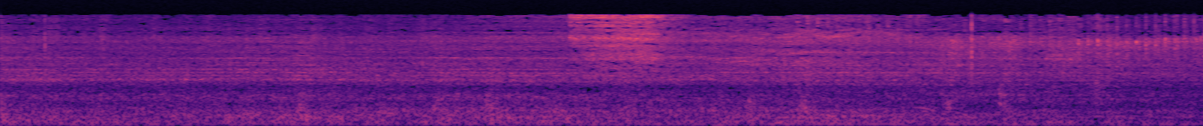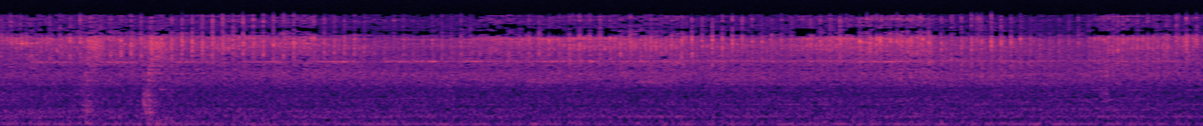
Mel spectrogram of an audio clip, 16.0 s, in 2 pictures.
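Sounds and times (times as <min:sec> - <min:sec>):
train coaches rumbling on rails: 0:00.0 - 0:16.0.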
